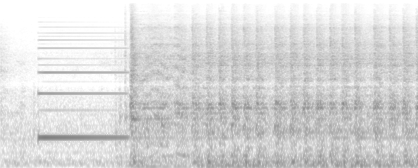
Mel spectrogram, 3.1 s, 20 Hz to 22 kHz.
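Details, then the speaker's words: 2012 GMC Savana van, P0300 misfire, fuel trims -18 and -10, rattle noted, clear-flood cranking: starter cranks unevenly, some compression strokes weaker; first rotation sounded okay, suspected lifter/valve issue causing compression misfire. "The first initial crank. Yeah. The first initial crank sounded okay to me. Like the first rotation. It's like some kind of lifter issue."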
